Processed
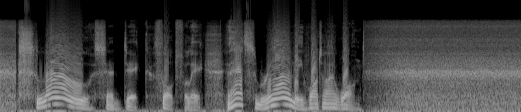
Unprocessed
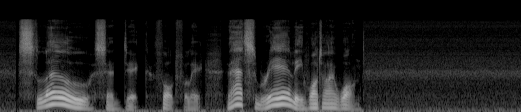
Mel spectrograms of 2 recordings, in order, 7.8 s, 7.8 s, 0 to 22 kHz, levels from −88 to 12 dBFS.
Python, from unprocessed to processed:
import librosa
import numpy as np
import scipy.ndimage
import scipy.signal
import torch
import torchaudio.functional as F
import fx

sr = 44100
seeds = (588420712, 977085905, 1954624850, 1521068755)

y = scipy.signal.sosfilt(scipy.signal.butter(4, 9800.0, 'lowpass', fs=sr, output='sos'), x)
y = 10.0 ** (-20.5 / 20.0) * (np.abs((y / 10.0 ** (-20.5 / 20.0) + 3.0) % 4.0 - 2.0) - 1.0)
y = fx.band_squash(y, sr, depth_pct=100)
y = y * librosa.db_to_amplitude(5.5)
